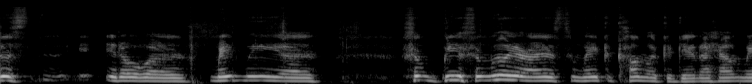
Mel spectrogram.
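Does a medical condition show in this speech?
Yes: mobius syndrome.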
